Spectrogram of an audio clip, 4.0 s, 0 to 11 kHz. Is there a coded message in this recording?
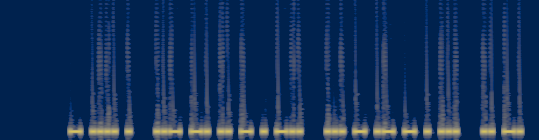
Yes: Morse code from 0.5 to 3.9 s, heard as a keyed tone, about 48 wpm, 700 Hz. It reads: THE UNITED STATES IN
